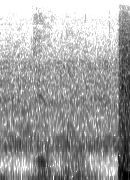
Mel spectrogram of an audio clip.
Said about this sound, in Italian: Ambrose porta Styles subito a terra.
